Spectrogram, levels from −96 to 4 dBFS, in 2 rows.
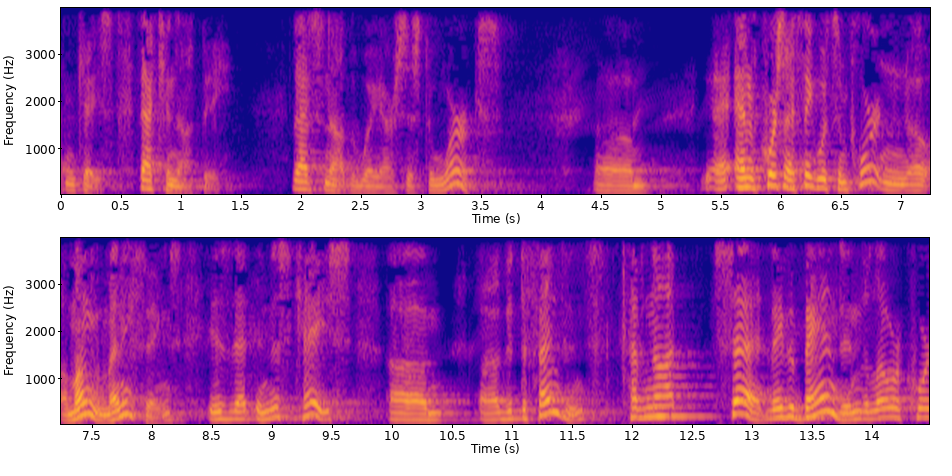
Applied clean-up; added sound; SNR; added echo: neural mask model Resemble Enhance denoiser.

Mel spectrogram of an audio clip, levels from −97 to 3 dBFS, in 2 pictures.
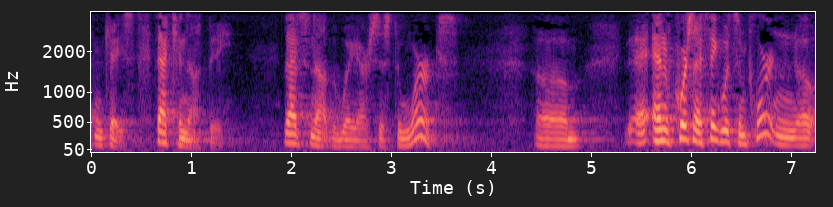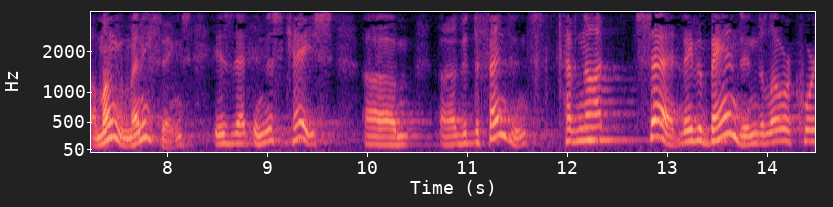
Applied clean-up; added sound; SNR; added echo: none; none; none; none.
